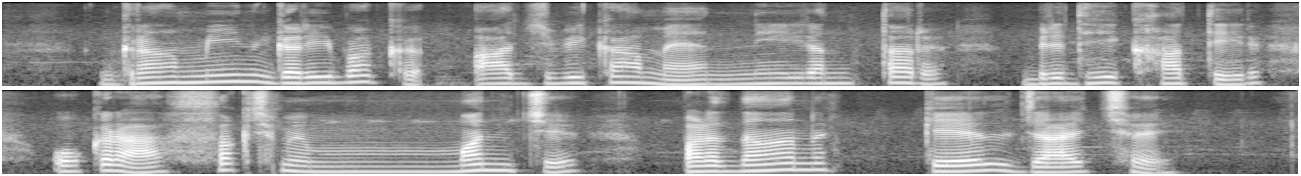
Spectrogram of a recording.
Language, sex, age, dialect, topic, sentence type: Maithili, male, 60-100, Eastern / Thethi, banking, statement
